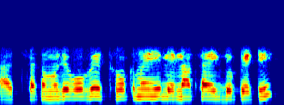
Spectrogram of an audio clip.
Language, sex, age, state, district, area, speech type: Hindi, female, 30-45, Uttar Pradesh, Chandauli, rural, conversation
